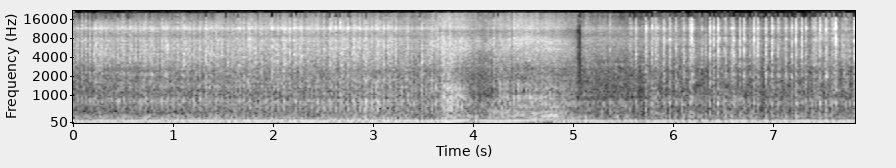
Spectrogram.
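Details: Former world-record Ford 300 inline-six race engine with Pro Stock Boss 302/351C head in a 23 Roadster, primed with alcohol: loud, lumpy, deep open-piped idle, quick blip up and back, settles to steady healthy rumble.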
